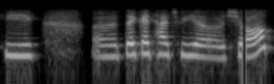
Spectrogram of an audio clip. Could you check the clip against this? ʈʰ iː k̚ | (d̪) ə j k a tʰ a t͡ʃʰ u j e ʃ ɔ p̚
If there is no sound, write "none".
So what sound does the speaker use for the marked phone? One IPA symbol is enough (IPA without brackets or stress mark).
t̪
